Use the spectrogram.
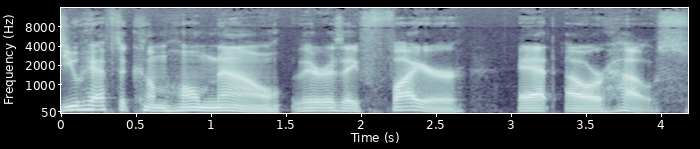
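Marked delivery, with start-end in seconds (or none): none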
